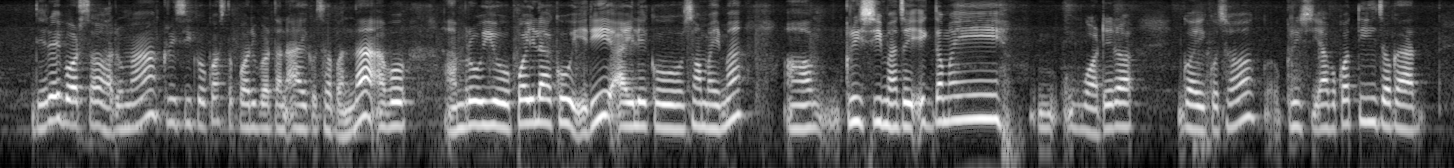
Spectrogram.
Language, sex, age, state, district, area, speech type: Nepali, female, 30-45, West Bengal, Kalimpong, rural, spontaneous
